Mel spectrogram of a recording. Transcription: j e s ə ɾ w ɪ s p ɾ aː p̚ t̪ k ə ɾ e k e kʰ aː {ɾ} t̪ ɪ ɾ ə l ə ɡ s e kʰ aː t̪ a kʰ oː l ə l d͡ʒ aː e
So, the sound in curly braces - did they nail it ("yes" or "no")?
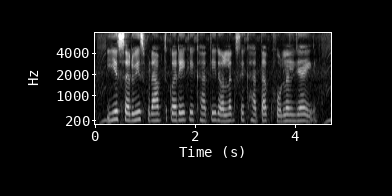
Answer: no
